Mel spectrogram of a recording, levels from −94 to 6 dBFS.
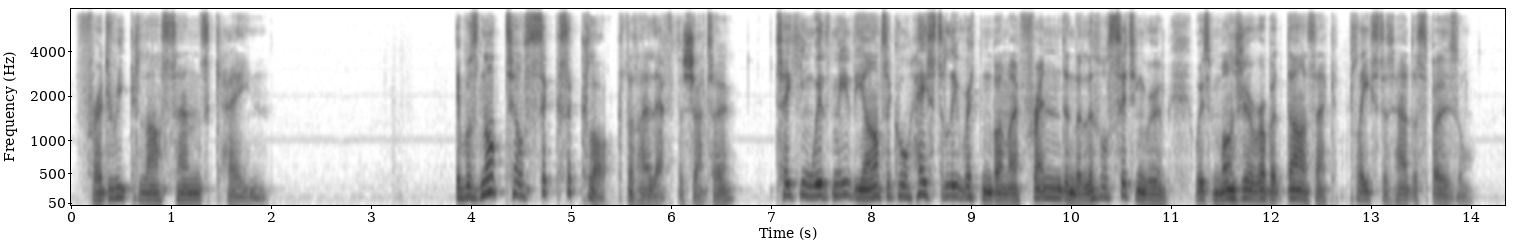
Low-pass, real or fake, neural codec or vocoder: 7.2 kHz; real; none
